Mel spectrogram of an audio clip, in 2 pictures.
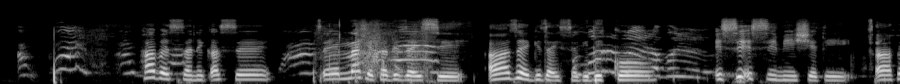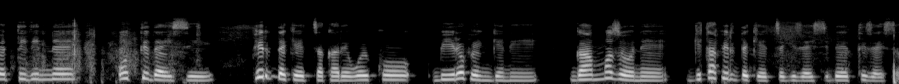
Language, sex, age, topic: Gamo, male, 18-24, government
